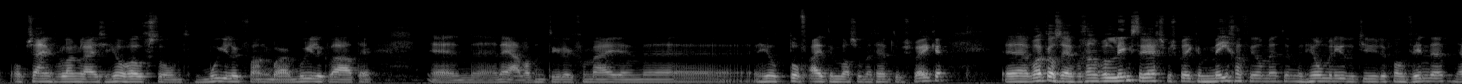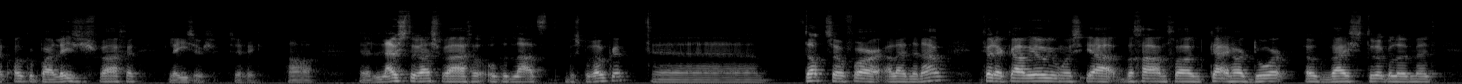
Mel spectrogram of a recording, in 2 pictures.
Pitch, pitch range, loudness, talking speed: 130 Hz, 115-140 Hz, -32 LUFS, 185 wpm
